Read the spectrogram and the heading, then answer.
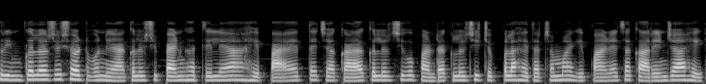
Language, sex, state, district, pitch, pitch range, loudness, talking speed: Marathi, female, Maharashtra, Solapur, 195 Hz, 180-205 Hz, -16 LUFS, 230 wpm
